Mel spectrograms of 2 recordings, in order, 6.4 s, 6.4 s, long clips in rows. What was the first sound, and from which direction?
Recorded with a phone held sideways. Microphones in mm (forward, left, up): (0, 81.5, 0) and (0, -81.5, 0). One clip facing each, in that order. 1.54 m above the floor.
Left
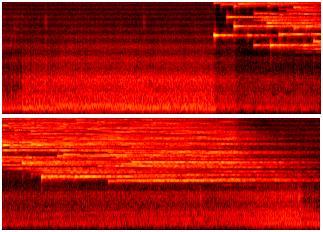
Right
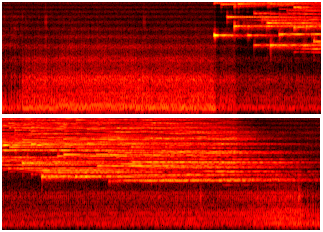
A chime, 10° right (ahead or behind).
